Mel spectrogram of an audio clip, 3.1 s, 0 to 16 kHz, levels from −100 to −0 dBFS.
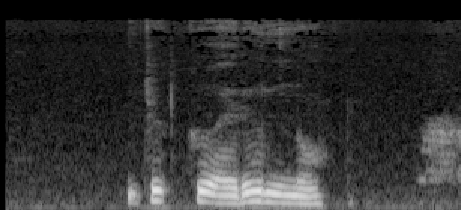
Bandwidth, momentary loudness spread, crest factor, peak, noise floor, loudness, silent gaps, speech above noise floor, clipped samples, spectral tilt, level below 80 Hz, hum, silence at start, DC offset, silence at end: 11.5 kHz; 17 LU; 16 dB; -8 dBFS; -61 dBFS; -20 LUFS; none; 41 dB; under 0.1%; -9.5 dB/octave; -54 dBFS; none; 0.85 s; under 0.1%; 0.1 s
